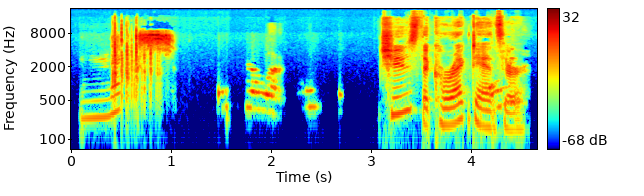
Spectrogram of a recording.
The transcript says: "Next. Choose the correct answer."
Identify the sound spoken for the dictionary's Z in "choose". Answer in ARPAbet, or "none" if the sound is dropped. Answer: Z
